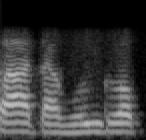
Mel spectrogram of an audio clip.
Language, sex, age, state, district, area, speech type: Bodo, female, 60+, Assam, Kokrajhar, urban, conversation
